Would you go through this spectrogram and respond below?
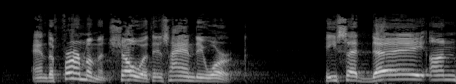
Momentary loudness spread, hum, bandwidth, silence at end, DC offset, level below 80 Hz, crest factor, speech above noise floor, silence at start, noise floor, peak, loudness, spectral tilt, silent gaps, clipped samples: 11 LU; none; 11.5 kHz; 0 s; under 0.1%; -66 dBFS; 14 dB; 44 dB; 0.35 s; -65 dBFS; -6 dBFS; -20 LUFS; -3.5 dB/octave; none; under 0.1%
